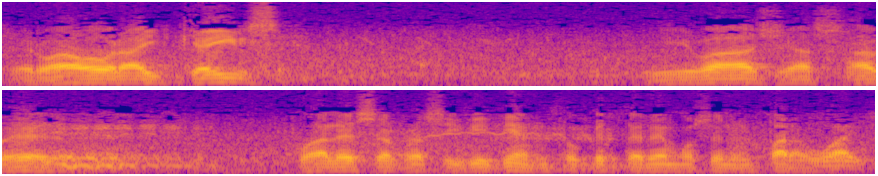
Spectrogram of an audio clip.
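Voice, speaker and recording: A man's voice: rumbling low, steady tone, takes it slowly, long pauses. An actor playing a weary exiled general in a radio drama, solemn and rhetorical, grieving for the homeland he is leaving. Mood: resolute, weary. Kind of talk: 1980s radio drama acting. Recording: muffled, noisy old radio broadcast tape.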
